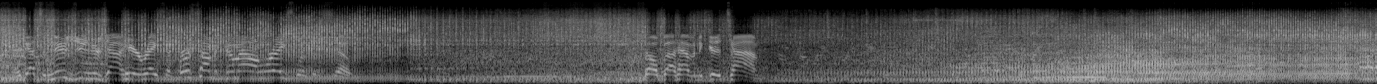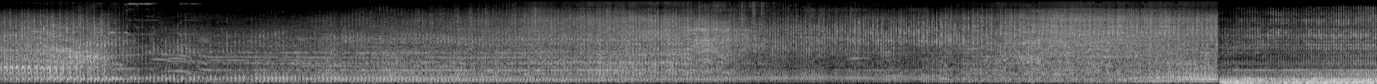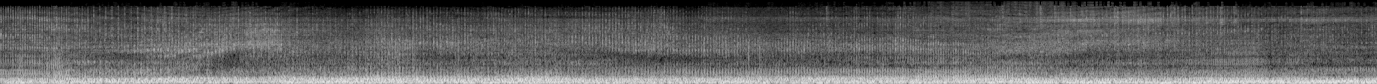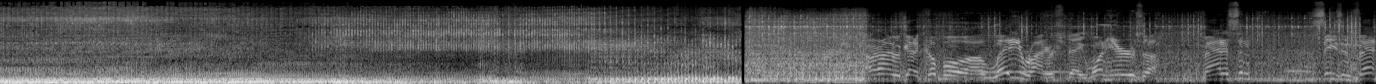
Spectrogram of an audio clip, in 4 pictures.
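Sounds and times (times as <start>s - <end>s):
mini bike engines running: 0.0s - 55.0s
loud deep engine rumble: 24.9s - 50.2s.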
